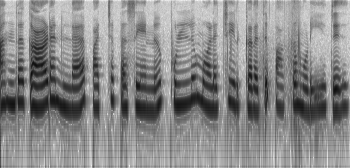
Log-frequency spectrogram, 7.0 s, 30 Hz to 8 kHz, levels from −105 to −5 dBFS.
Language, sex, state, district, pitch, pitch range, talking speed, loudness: Tamil, female, Tamil Nadu, Nilgiris, 230 Hz, 220-260 Hz, 85 wpm, -20 LUFS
